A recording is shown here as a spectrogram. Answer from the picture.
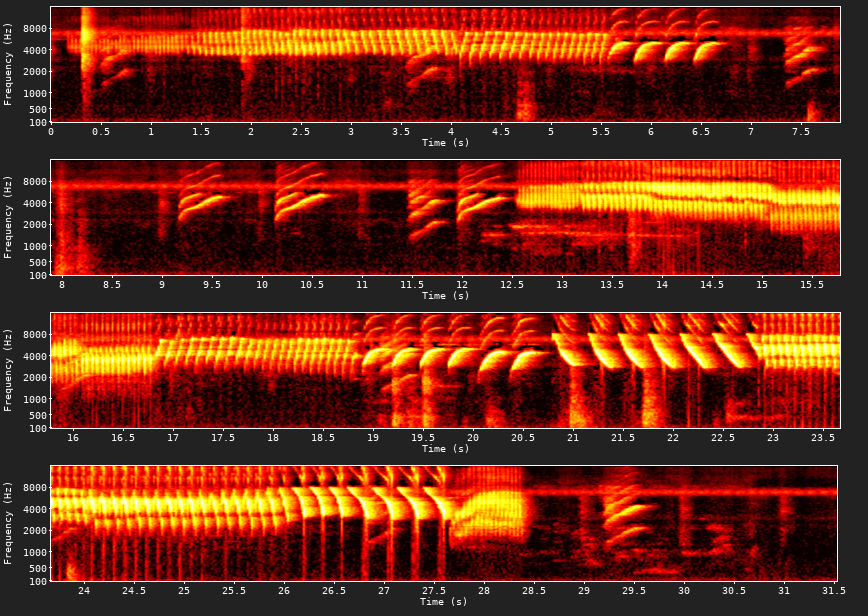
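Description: Domestic canary singing: long buzzy trilling rolls broken by quick runs of rising chirps, with a sparse stretch of single chirps in the first half and the longest, loudest rolls in the second half, ending shortly before the end. A steady high-pitched tone runs underneath.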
